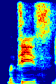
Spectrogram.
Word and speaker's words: Matisse: Or the XT, or Matassi, is that how you say it? – Matisse.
